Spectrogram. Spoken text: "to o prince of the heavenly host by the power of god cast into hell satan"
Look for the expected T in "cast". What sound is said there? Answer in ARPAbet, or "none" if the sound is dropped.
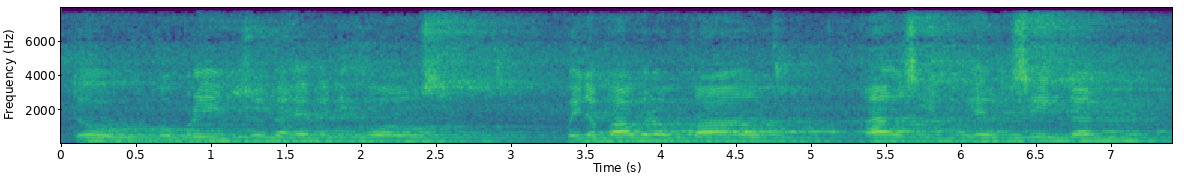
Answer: none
